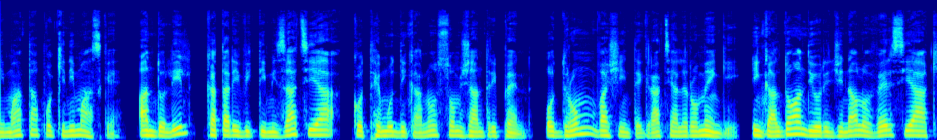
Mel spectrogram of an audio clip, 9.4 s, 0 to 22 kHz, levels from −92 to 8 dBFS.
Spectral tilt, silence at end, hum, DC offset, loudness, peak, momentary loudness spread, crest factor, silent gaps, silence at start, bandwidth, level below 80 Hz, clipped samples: -6.5 dB/octave; 0 s; none; under 0.1%; -32 LUFS; -14 dBFS; 6 LU; 18 dB; 1.26-1.36 s, 1.95-2.03 s, 3.40-3.52 s, 5.33-5.44 s, 7.39-7.50 s; 0 s; 16 kHz; -66 dBFS; under 0.1%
